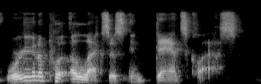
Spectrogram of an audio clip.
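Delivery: ordinary delivery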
